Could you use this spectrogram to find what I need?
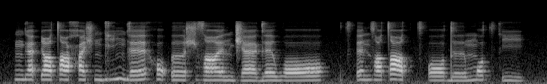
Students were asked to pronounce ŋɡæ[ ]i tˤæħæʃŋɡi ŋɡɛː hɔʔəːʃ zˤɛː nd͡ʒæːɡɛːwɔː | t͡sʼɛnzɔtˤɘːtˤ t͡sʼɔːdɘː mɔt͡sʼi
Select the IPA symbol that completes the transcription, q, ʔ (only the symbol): ʔ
